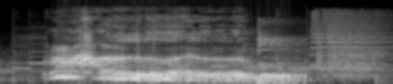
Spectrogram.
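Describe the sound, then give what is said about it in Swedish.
A man lets out a long, deep straining roar, loud, held for about two and a half seconds before trailing off into a rough groan. “Med ett avgrundsvrål så sprang han fram till den fjättrade Mini Crowbar och ryckte med en rekorddelig rörelse upp den ur sin tusenåriga vila.”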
